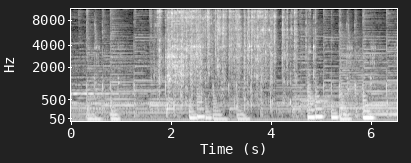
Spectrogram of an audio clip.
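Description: Background music score: sustained tones over low bass beats, with a bright shimmering burst about two seconds in.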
